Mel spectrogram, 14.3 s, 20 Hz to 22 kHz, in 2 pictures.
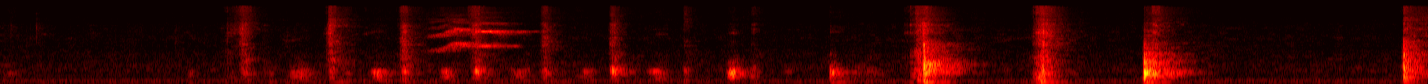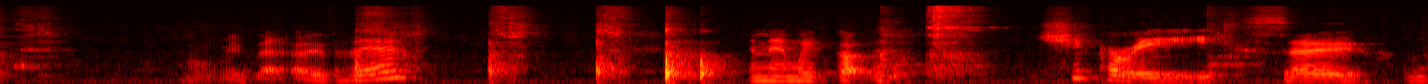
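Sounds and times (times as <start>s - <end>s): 
sharp knife chopping bok choy on a cutting board: 1.1s - 6.0s, 7.0s - 7.4s
speech: 8.7s - 9.3s, 10.9s - 11.8s, 12.5s - 14.2s.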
